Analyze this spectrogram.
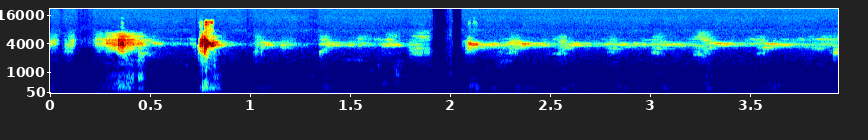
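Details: A Chirping Cisticola in Namibia, whose unique call sounds like chirping, gives two sharp, high chirps followed by a run of faint, quick twittering notes at a steady high pitch.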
